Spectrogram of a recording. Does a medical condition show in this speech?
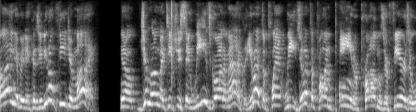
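No.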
